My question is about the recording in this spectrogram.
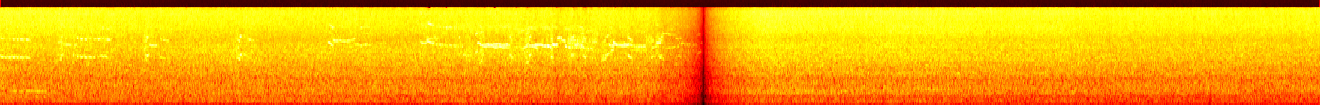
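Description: Steady wash of ocean surf and wind on a beach, with scattered short, high bird calls over roughly the first half. The sound fades out briefly about halfway through and fades back in to the surf alone.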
